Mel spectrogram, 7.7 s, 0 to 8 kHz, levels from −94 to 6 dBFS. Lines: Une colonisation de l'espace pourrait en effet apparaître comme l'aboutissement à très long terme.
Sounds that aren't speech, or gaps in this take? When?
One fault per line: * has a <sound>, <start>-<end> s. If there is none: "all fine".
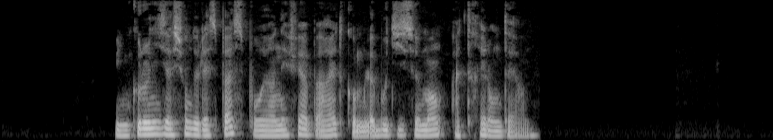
all fine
